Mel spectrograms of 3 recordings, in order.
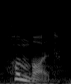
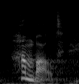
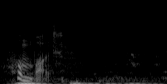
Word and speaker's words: Humboldt: It probably doesn't help that I say Humboldt instead of Humboldt, which is the American way to pronounce it. But I'm German, he was German, and since he's not that well known here, I think we might as well learn to pronounce his name properly, Humboldt.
